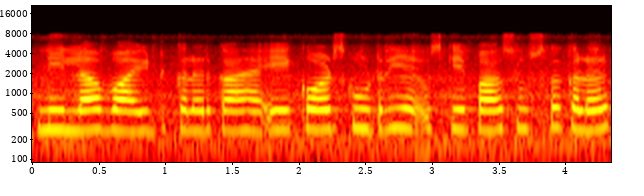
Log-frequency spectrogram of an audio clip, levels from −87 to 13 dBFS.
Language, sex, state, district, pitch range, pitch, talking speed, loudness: Hindi, female, Punjab, Pathankot, 275-290 Hz, 280 Hz, 195 wpm, -17 LUFS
